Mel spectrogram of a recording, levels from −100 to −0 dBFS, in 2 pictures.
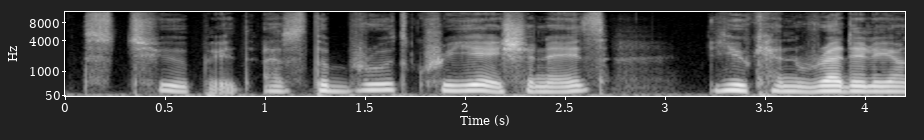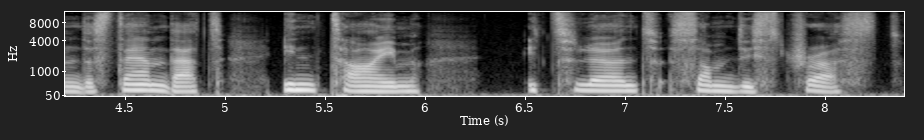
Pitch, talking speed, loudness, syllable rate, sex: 170 Hz, 120 wpm, -19 LUFS, 3.7 syllables/s, female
